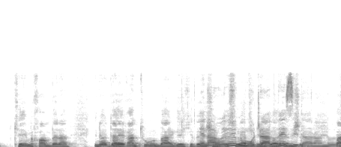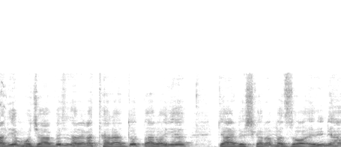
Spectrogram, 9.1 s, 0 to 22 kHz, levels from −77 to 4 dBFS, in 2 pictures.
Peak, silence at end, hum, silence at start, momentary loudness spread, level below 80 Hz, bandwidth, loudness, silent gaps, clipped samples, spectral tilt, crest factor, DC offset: -14 dBFS; 0 s; none; 0.2 s; 6 LU; -64 dBFS; 11.5 kHz; -27 LUFS; none; under 0.1%; -7 dB/octave; 14 dB; under 0.1%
